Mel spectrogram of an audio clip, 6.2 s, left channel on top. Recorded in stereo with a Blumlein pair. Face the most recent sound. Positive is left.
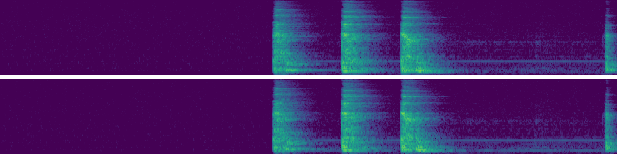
turn(degrees=-5)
